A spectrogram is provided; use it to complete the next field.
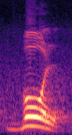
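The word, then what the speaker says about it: bowl: তারপরে বাটি ইংলিশ হচ্ছে বোল এটাও আমরা সবাই জানি স্পেলিংটা দেখে নাও বি ও ডব্লিউ এল আর উচ্চারণ উচ্চারণটা হচ্ছে বোল বল না বোল আর এই বোলের ভিতরে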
